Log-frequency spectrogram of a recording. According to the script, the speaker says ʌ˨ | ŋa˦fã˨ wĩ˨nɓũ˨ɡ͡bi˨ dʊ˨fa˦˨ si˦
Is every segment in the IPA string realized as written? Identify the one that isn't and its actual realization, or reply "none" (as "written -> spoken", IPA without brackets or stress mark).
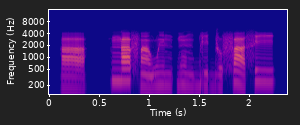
ʌ˨ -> a˨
